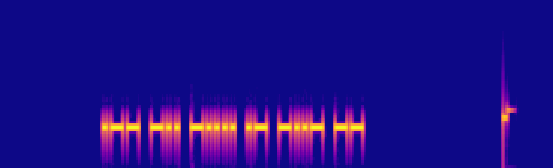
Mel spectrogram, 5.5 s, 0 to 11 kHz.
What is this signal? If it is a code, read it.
Morse code, heard as a keyed tone, about 29 wpm, 700 Hz. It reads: WD6AXM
